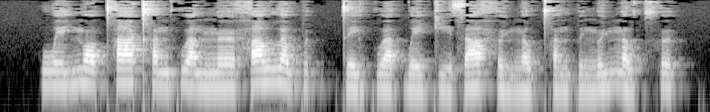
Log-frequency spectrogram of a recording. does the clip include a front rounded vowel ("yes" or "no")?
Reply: yes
